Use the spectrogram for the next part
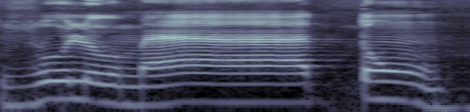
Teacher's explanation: میم کو ہم نے ایک الف جتنا لمبا کھینچنا ہے کیونکہ اس کے اوپر کھڑی زبر ہے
